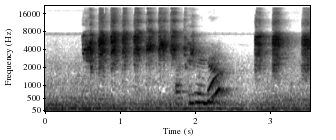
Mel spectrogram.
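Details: A pet parrot producing a fast series of harsh, high chirps in pulses, about four per second, with a brief rising whistled phrase in the middle.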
